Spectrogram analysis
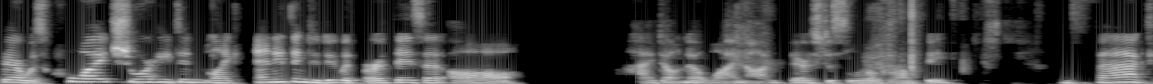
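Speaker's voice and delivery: ordinary delivery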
